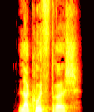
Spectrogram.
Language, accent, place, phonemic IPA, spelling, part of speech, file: German, Germany, Berlin, /laˈkʊstʁɪʃ/, lakustrisch, adjective, De-lakustrisch.ogg
- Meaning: lacustrine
